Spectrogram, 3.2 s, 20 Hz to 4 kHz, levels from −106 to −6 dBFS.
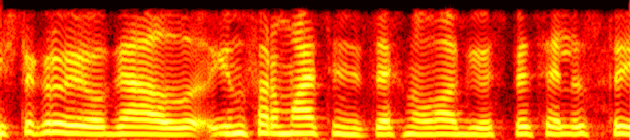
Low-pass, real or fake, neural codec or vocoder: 3.6 kHz; fake; vocoder, 44.1 kHz, 80 mel bands, Vocos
